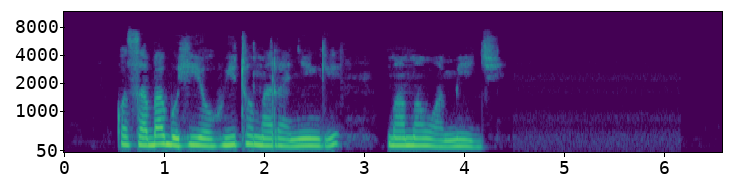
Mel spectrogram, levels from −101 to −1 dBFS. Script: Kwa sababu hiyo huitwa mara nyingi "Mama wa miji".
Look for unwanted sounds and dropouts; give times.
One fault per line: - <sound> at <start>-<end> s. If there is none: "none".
none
